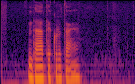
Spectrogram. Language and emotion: Russian, neutral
